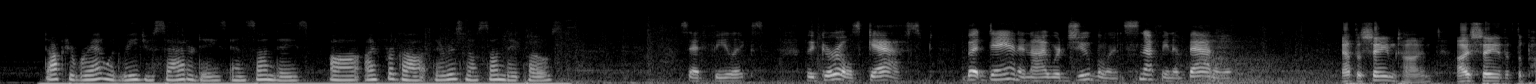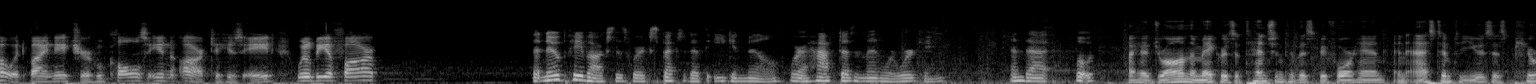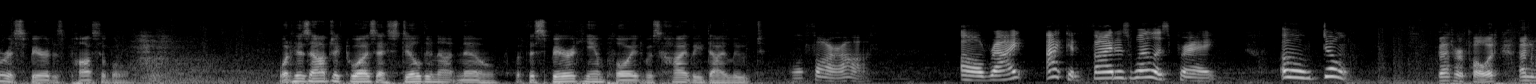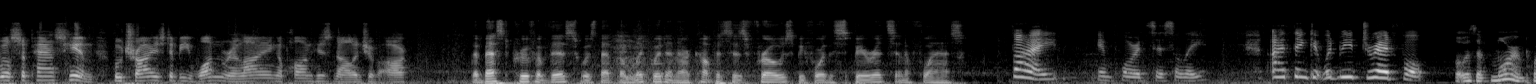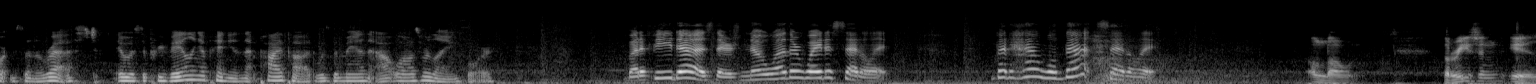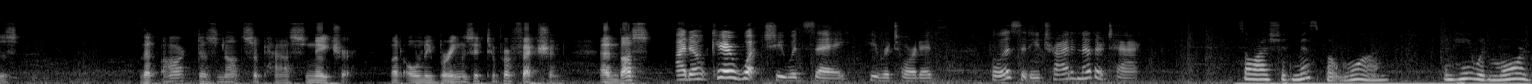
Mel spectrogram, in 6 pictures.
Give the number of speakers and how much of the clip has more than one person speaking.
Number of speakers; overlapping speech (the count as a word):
five, no overlap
